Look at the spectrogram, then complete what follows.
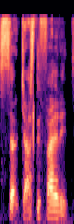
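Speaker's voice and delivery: usual speaking voice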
